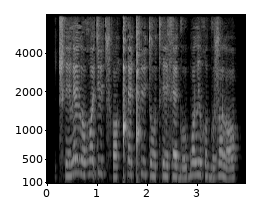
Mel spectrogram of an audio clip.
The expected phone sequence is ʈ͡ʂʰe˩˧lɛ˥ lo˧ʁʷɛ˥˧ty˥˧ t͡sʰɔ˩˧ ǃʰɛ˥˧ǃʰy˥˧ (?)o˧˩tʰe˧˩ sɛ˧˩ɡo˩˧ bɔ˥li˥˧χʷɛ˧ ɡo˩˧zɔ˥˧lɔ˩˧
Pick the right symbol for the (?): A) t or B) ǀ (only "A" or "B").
A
